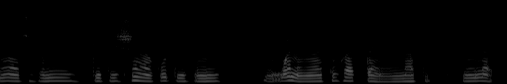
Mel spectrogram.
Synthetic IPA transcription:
ɲũ˧˦ã˧t͡ʃi˧su˧nĩ˧ki˧t̪i˧ʂã˦˨˧ku˦t̪i˧su˧nĩ˧wʷa˦nũ˨ɲũ˧ã˧t̪u˦ɦa˦t̪ã˧ĩ˧nã˧t̪i˧i˧nã˦˨t̪i̥˧

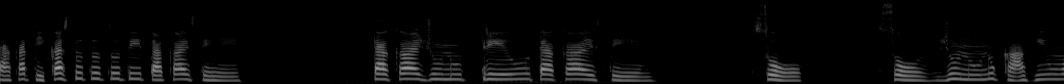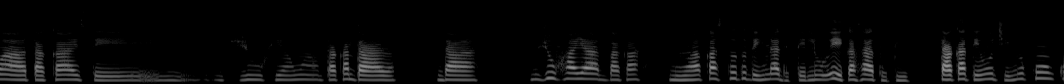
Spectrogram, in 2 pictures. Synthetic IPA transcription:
t̪a˧ka˦t̪i˧ka˦st̪u˦t̪u˦t̪u˧t̪i˧t̪a˧ka˦e˧st̪e˨ | t̪a˧ka˦ʒu˧nũ˧t̪ɾi˧u˦t̪a˧ka˦e˧st̪e˨ | so˨ | so˨ʒu˦nũ˧nũ˦kã˨˧ki˦ã˦t̪a˧ka˦e˧st̪e˨ | ʒu˧hi˧a˧˦ã˦t̪a˧ka˦nd̪a˧ | nd̪a˧ | ʒu˦ɦa˦ja˦˧t̪a˧ka˦ | ɲũ˨ã˧ka˦st̪u˦t̪̬u˦t̪i˧i˧˦nã˦˧t̪i˧t̪e˧lu˧i˦˧ka˧sa˦˧t̪u˧t̪i˧ | t̪a˧ka˦t̪i˧ũ˦t͡ʃi˧ɲũ˦kũ˦

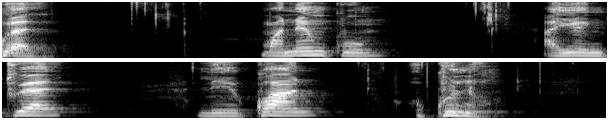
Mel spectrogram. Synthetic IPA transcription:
e˨l | ma˨ne˦ŋ˦ku˦ | a̰˨je˨n̩˨twe˦l | le˨kwa˦n | o˨ku˦no˨

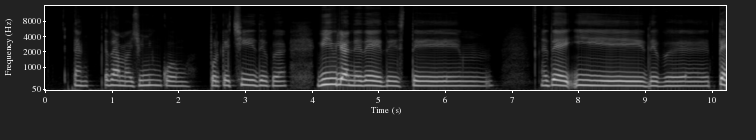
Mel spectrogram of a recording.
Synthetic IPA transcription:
t̪a˧ŋ˦ | d̪a˧ma˨t͡ʃu˧ɲu˦ŋko˧˨ | po˧ɾke˧t͡ʃi˦d̪e˧b | bi˦blja˧ne˧d̪e˧d̪e˧˨st̪e˧ | d̪e˧ʔi˧ | d̪e˧bt̪e˦˨

